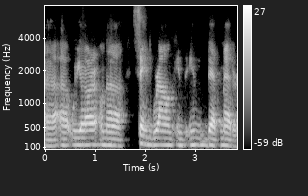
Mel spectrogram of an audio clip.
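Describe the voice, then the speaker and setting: Speaking at a very slow pace, a man with a Portuguese accent uses a fairly high, somewhat breathy voice. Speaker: anthropology professor. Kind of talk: academic lecture. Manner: halting, many fillers and repetitions.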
